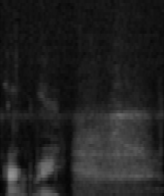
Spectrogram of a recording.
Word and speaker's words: Hackney: Heard in East London, so when you've got East London, you're talking about Cockneys who drop their H's, and in East London there's a place called Hackney, so Hackney becomes acne, and Hackney spelled with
